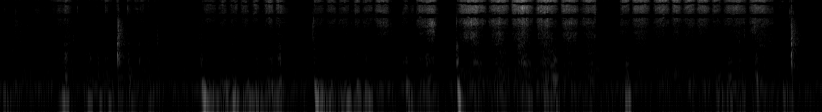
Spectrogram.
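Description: A black oil pastel stick scratching and rubbing across drawing paper in rapid short strokes as an area is filled in. The strokes start about three seconds in, with a few dull knocks among them.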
